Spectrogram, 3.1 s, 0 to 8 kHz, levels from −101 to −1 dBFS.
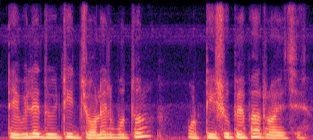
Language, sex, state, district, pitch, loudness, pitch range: Bengali, male, West Bengal, Cooch Behar, 175 Hz, -14 LUFS, 160-185 Hz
